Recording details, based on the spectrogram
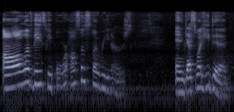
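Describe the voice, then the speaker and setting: A woman's voice: mid-range voice, animated, unhurried, vocal fry, breathy edge. A woman reading a picture book aloud to children, expressively, with encouraging, explanatory asides. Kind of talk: storybook read-aloud with commentary for children.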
